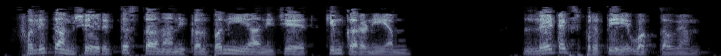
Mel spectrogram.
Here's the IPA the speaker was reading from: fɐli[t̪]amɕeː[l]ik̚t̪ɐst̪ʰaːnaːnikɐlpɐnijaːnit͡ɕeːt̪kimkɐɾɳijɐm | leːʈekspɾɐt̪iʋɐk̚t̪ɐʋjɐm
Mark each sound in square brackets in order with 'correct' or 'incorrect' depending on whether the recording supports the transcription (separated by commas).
correct, incorrect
